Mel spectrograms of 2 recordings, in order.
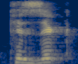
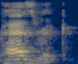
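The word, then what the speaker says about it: Pazyryk: Finds at her burial complex do indeed indicate the maiden was an important member of the Pizrik people, and that's spelled, or Pazryk, P-A-Z-Y-R-Y-K.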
